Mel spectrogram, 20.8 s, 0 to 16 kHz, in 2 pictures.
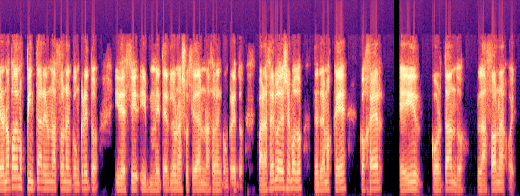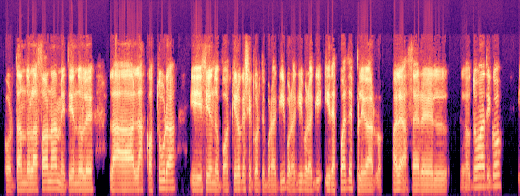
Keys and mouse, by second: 7.9 ctrl+Tab, 8.3 click, 9.5 ctrl+Tab, 9.5 click, 10.1 ctrl+Tab, 10.8 ctrl+middle click, 12.3 alt+right click, 14.3 ctrl+e, 18.2 a.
